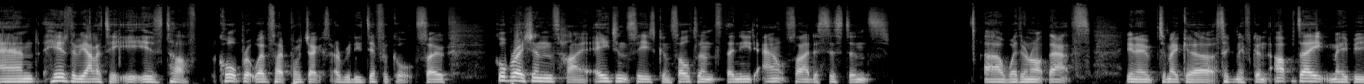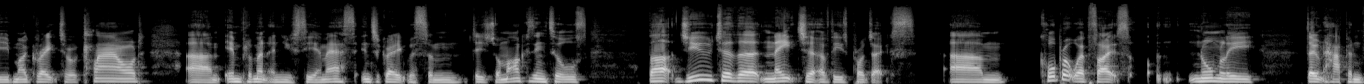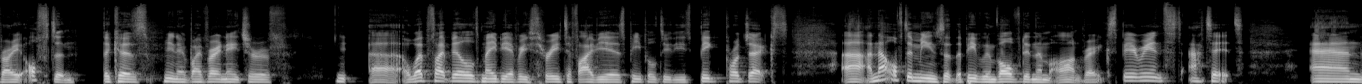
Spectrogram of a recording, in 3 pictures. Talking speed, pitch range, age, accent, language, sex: 155 wpm, 115-140 Hz, 20-39, British, English, male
